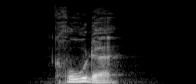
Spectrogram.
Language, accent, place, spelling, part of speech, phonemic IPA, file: German, Germany, Berlin, krude, adjective, /ˈkʁuːdə/, De-krude.ogg
- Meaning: 1. raw 2. crude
